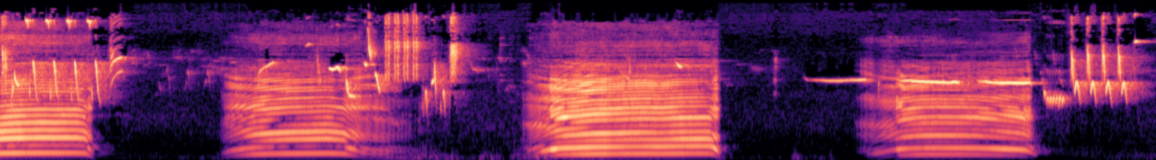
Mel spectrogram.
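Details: Tame cows being herded in the afternoon give four long, deep moos, each drawn out with a steady tone that drops at the end, spaced by short pauses; small birds chirp between calls.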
